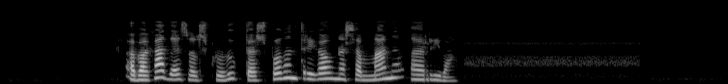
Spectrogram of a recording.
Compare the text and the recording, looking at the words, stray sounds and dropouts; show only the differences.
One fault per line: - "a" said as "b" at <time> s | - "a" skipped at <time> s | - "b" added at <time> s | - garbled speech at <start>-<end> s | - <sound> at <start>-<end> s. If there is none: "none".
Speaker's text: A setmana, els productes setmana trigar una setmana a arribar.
- "setmana" said as "vegades" at 1.4 s
- "setmana" said as "poden" at 2.7 s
